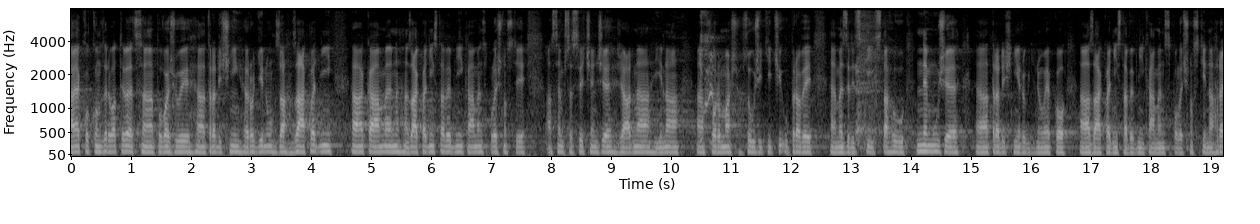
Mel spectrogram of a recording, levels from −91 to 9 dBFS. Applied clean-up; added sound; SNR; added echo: none; none; none; none.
